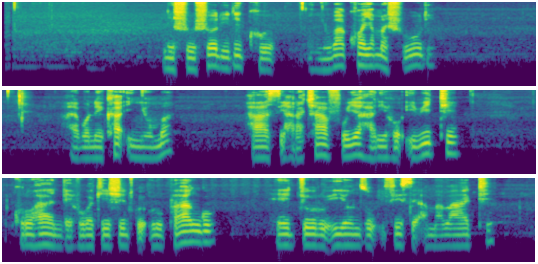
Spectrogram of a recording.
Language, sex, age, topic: Rundi, male, 18-24, education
